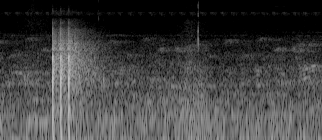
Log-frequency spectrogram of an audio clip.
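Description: A battle royale video game fires a quick burst of three sharp gunshots, then a faint single crack a moment later, over low background ambience.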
